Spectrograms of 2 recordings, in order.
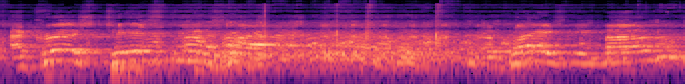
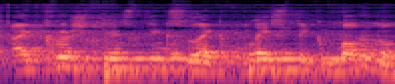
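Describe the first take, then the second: First: Imitating a costar's Russian accent; Norman's Russian attempt. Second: Slow, heavy mock Russian accent; slow comic Russian accent. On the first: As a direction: copy the Russian line clumsily. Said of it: "Norman goes". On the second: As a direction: lay on a thick Russian accent. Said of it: "you have to go Russian".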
